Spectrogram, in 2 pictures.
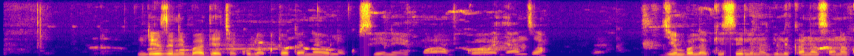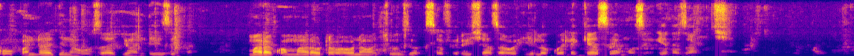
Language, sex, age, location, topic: Swahili, male, 25-35, Kisumu, agriculture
